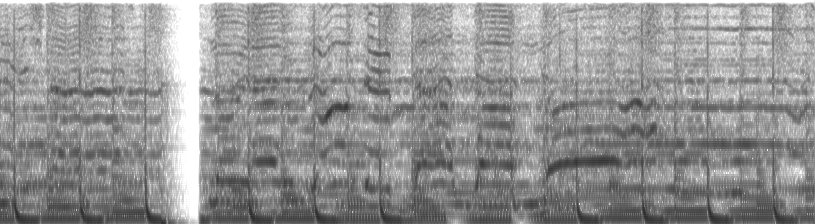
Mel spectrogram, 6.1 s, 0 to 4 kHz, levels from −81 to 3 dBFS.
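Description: At 1.22 s the sound stops moving forward and the last moment is stretched into a buzzy, hissy tail that fades without reaching silence. It lasts about 0.28 s before the audio picks up at 1.53 s exactly where it left off, with nothing skipped. This is a call audio freeze, likely from packets held up in transit so the jitter buffer ran dry and the receiver filled the wait. Throughout, nothing sounds above 4 kHz, consistent with narrowband G.711 call coding.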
